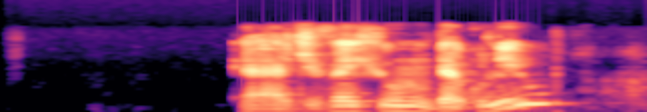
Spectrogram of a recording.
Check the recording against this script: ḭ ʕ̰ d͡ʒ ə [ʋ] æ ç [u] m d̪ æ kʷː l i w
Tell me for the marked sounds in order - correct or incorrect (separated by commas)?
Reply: incorrect, correct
